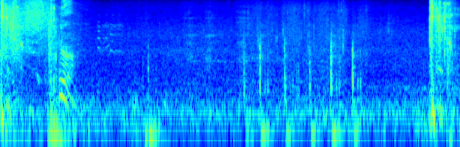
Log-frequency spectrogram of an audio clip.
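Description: Footsteps clank on a metal rooftop.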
